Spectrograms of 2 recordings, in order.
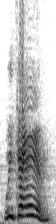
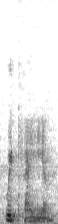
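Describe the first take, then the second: First: Suddenly squeaky high, thrilled; a thrilled high yelp about the view; excited squeal. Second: Said in the usual way. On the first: Real, not acted. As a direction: shoot way up in pitch with delight.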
